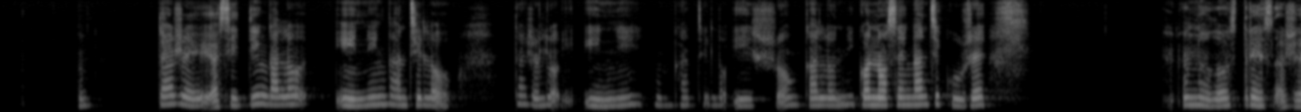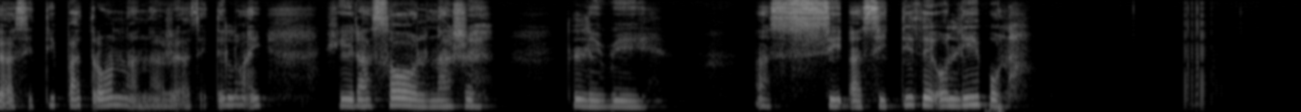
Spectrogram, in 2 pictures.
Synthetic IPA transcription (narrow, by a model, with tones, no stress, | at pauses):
t̪a˦ʐe˧a˨si˧t̪i˦ŋɡa˧lo˦ | i˧nĩ˦ŋɡa˧nt͡ʃi˦lo̰˧ | t̪a˦ʐe˧lo̰˧ʔi˧nĩ˦˧ŋɡa˦nt͡ʃi˧lo̰˧ʔi˧ʐo˦ŋɡa˦lo˧nĩ˦ko˧nõ˧se˧ŋɡa˦nt͡ʃi˦ku˧ʐe˦ | nõ˧˨ðo˦st̪ɾe˦sa̰˨ʐe˧a̰˨si˨t̪i˦pa˧t̪ɾo˦nã̰˨nã̰˧ʐḛ˧˨a̰˨sḭ˨t̪i˦lo˦ã̰˦˧ʔĩ˦ | xi˧ɾa˧so˦lnã˧ʐe˧ | li˧βi˧ | a˧si˧a˨si˧t̪i˦ðe˧ʔo˧li˦βo˨nã˨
